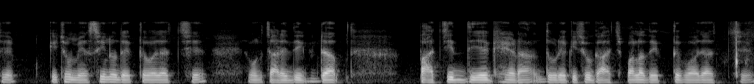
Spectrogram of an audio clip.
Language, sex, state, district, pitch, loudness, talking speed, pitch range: Bengali, male, West Bengal, Malda, 105 Hz, -21 LUFS, 150 wpm, 105-110 Hz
